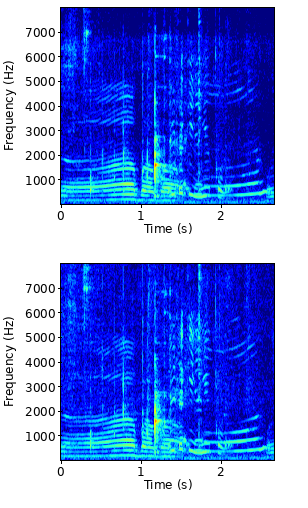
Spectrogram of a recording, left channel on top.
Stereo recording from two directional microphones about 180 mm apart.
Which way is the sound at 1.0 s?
25° left (ahead or behind).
